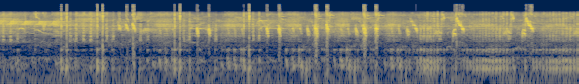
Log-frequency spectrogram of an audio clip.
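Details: Spotless starling singing at a webcam in Cabañeros National Park, Spain: a dense jumble of sharp clicks, short buzzy notes and high squeaks in quick succession, over a steady low electrical hum.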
